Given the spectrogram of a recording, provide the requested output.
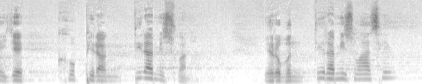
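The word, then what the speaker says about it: tiramisù: 여러분 띠라미수 아세요? 띠라미수 이 발음이 오리지널 발음이에요. 띠라미수가 이태리 말입니다.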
